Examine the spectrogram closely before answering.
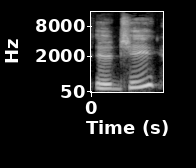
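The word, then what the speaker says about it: Ige: David, I think it's pronounced Iji, governor of Hawaii, said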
